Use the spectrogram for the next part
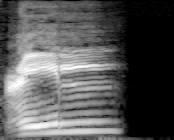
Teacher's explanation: Lam ni dia ada tawassut tuan-puan. Maka bunyinya berpanjangan sikit. Ail. Kemudian pergi pada step yang kedua.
